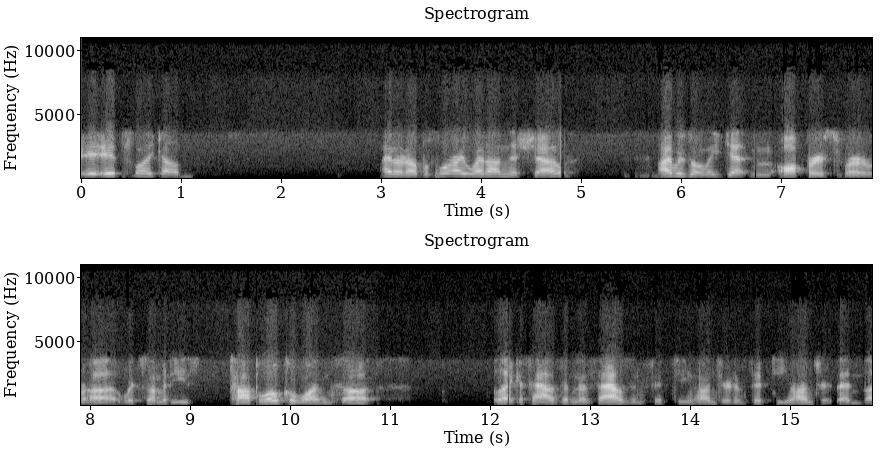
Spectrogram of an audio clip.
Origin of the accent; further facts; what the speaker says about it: Howell Township, New Jersey, United States; also born or lived in Perth Amboy; now in Temecula, United States; I'm originally from Perth Amboy, where I was born, but I'm Howell Township. I've wrestled there all my life, been there all my life, just about, so I moved out to California.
